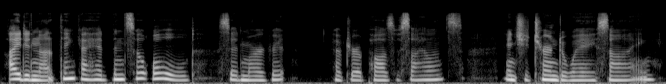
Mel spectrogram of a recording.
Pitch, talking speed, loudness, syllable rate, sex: 210 Hz, 190 wpm, -18 LUFS, 5.7 syllables/s, female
